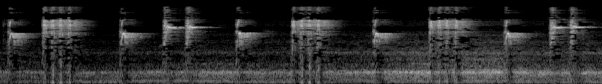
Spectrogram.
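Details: Sooty-headed bulbul (cucak cungkok) kept as a model bird for contest birds to learn, sharp rolling song: short high bursts and clear whistled notes repeated about every half second, with bright chirps.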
